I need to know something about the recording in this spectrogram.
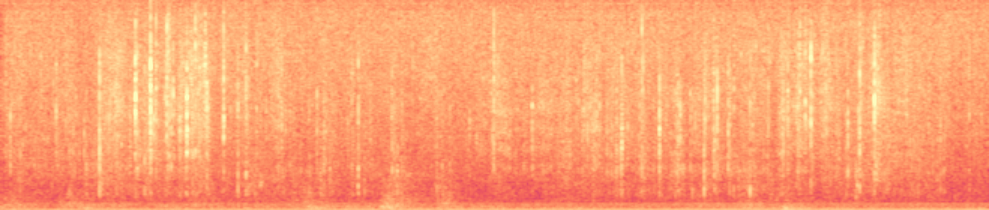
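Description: Newspaper pages rustle and crinkle as they are handled nearby.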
